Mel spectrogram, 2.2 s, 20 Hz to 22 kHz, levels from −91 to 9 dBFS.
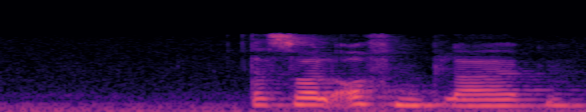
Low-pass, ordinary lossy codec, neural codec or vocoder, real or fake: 7.2 kHz; none; none; real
